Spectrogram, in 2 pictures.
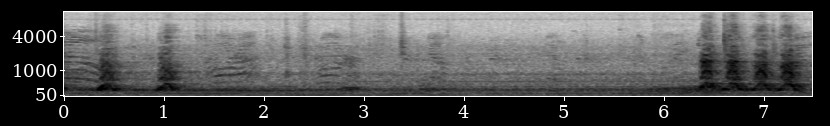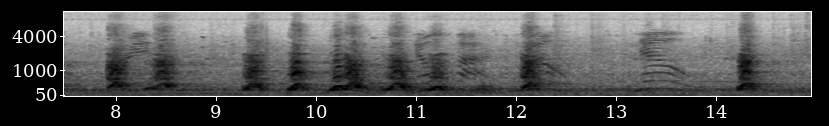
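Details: Great Dane puppies at Puppy Hill, recorded 21 March 2019, giving a run of short, sharp barks and yips in quick irregular bursts after a quieter opening with a few isolated barks and a low background hum.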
